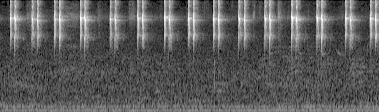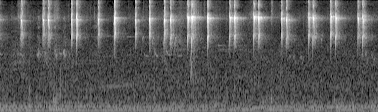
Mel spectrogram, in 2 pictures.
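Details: Persistent chirping by an Indian squirrel, a rapid regular series of about thirty sharp, very high chip notes at roughly two per second, over low background hum.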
